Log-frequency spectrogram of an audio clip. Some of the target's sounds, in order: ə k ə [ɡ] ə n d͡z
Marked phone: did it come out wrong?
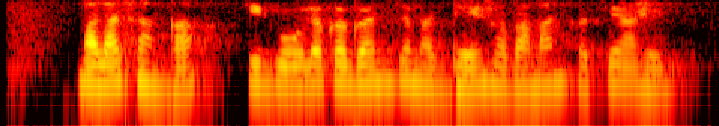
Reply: no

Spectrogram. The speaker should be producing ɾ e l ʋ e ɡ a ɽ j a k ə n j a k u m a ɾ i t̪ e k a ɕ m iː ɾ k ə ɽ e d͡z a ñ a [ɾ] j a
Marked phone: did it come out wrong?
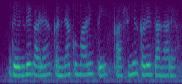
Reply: no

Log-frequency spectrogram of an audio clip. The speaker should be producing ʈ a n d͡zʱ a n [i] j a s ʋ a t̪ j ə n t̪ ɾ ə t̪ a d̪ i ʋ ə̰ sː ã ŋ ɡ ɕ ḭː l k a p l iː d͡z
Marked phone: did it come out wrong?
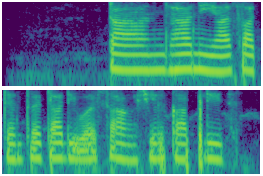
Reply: no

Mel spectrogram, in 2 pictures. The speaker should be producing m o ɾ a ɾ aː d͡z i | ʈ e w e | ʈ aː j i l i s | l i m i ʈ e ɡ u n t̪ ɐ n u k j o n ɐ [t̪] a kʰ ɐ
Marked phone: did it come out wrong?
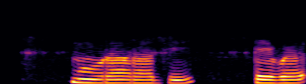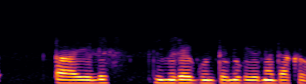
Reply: yes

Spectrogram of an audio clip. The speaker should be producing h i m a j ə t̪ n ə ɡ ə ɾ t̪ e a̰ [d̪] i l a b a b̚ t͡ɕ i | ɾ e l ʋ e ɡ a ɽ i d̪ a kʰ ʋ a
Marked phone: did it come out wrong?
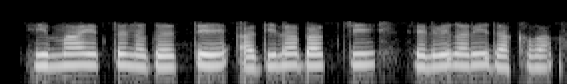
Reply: no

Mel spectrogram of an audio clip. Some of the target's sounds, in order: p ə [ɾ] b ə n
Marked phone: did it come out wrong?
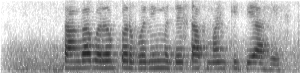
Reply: no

